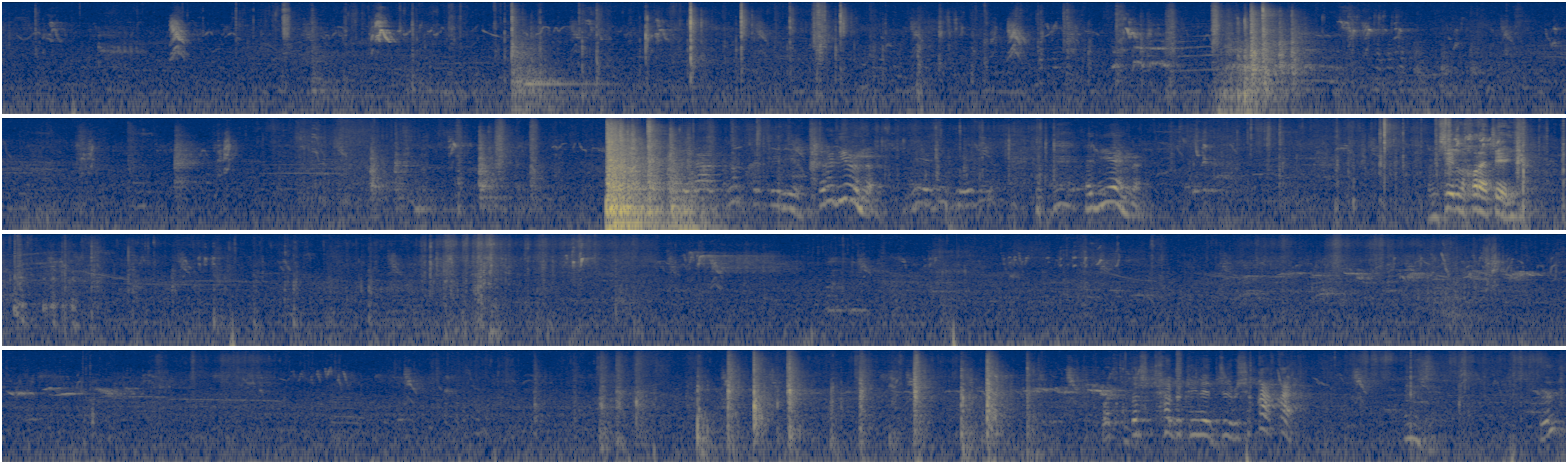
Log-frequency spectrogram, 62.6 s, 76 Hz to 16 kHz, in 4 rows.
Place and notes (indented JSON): {
  "title": "Laâssilat, Maroc - poules au milieu de cactus morts",
  "date": "2021-02-28 15:30:00",
  "description": "Des poules se nourrissent au milieu d'une haie de cactus morts et d'un dépotoir.\nSon pris par Kaïs et Mina.\nAl dajjaj kay yaklo fil wost al drag mayit o lzbel.",
  "latitude": "33.35",
  "longitude": "-7.73",
  "altitude": "186",
  "timezone": "Africa/Casablanca"
}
